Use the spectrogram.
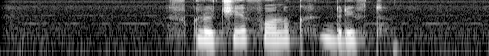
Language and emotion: Russian, neutral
